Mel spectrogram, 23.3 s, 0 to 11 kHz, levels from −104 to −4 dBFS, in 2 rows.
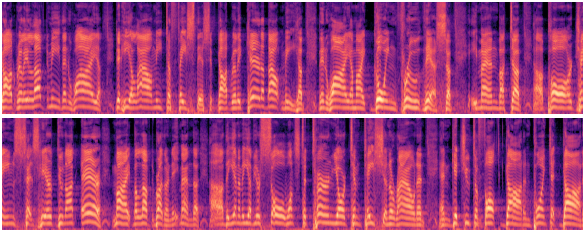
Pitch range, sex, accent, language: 180-215 Hz, male, American, English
